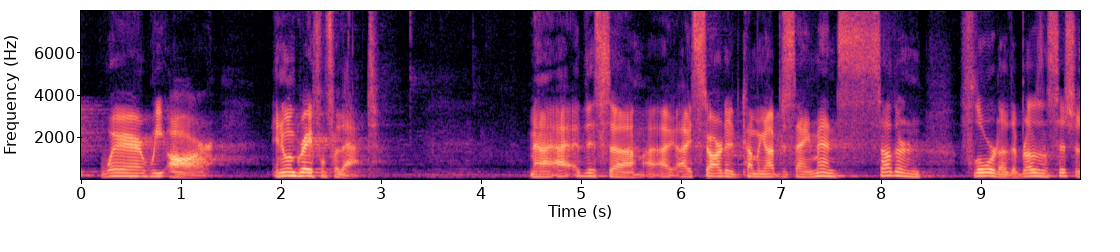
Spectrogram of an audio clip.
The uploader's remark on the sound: Session 1 of the 2023 South Florida Young Adults Conference.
